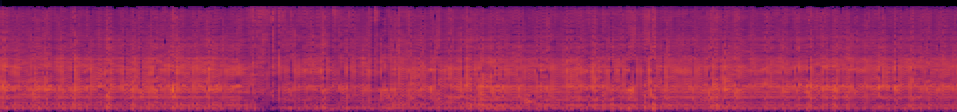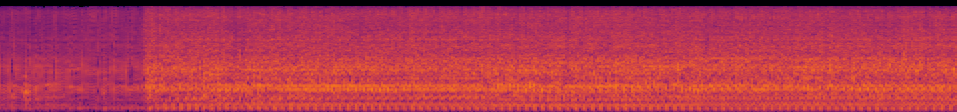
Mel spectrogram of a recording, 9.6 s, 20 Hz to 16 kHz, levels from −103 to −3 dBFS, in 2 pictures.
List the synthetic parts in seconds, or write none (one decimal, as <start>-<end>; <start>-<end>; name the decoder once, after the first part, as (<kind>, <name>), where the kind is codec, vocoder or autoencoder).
0.0-5.5 (vocoder, BigVGAN v2)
